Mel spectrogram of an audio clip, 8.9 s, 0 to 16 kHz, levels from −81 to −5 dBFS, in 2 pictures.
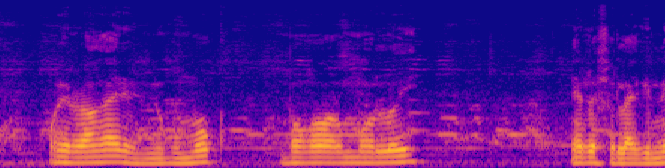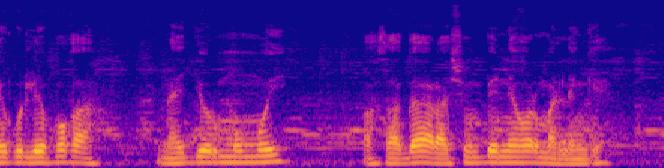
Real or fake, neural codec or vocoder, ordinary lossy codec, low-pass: real; none; none; 14.4 kHz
